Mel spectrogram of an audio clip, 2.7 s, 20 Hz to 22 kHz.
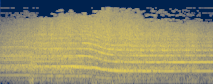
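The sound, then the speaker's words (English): Formula One race car engine at the Circuit of the Americas in Austin, Texas: a loud, sustained, high-pitched whine rich in harmonics that drops in pitch midway through, with no voices. “Circuit of the Americas. Oh, COTA. That's where they have the F1 race.”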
